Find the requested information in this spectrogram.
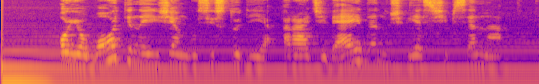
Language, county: Lithuanian, Tauragė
